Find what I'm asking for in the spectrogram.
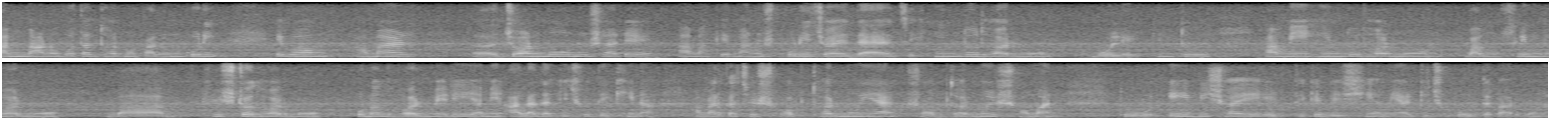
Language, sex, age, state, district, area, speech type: Bengali, female, 30-45, West Bengal, Bankura, urban, spontaneous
